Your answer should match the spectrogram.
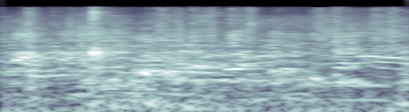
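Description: Indistinct chatter of several people talking at once, no single voice standing out.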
